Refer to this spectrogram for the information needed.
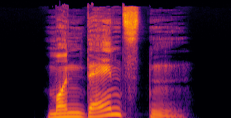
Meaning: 1. superlative degree of mondän 2. inflection of mondän: strong genitive masculine/neuter singular superlative degree
- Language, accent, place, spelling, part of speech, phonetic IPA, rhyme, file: German, Germany, Berlin, mondänsten, adjective, [mɔnˈdɛːnstn̩], -ɛːnstn̩, De-mondänsten.ogg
